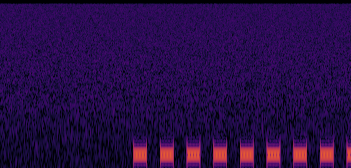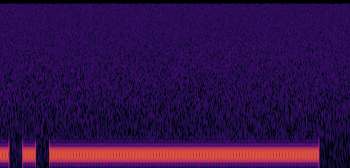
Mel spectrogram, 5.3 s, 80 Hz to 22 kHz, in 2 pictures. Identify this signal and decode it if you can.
Telephone call progress tone (North American plan), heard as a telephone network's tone, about 350, 440 Hz, 0.1 s on and 0.1 s off. Stutter dial tone.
